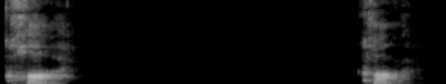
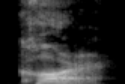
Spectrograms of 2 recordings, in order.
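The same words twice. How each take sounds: First: British "car" with a silent R; British accent, "car" as an open kah. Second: American "car" with a sounded R; American accent, hold the R ending "car". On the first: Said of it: "In British". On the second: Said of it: "in American". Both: Shown as a demonstration.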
